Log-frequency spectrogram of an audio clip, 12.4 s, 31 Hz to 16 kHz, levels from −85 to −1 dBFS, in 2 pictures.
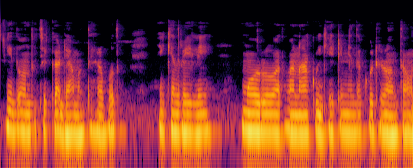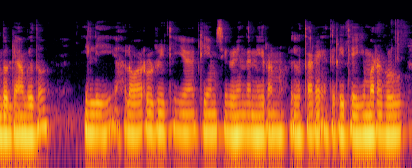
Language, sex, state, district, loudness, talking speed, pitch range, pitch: Kannada, male, Karnataka, Bellary, -16 LUFS, 135 wpm, 110-120 Hz, 115 Hz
